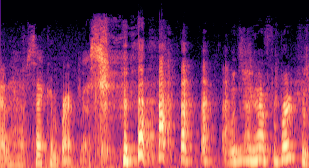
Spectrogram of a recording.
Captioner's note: laughs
